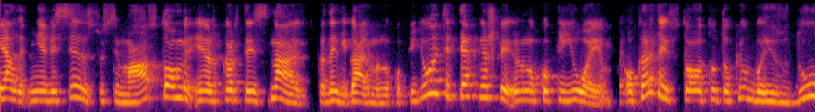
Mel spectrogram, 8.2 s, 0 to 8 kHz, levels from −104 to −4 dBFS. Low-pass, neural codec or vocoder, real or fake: 7.2 kHz; codec, 24 kHz, 6 kbps, HILCodec; fake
